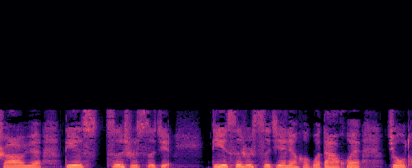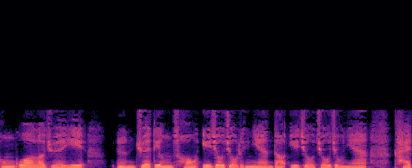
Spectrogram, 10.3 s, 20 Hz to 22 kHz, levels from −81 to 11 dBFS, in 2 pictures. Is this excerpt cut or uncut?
uncut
